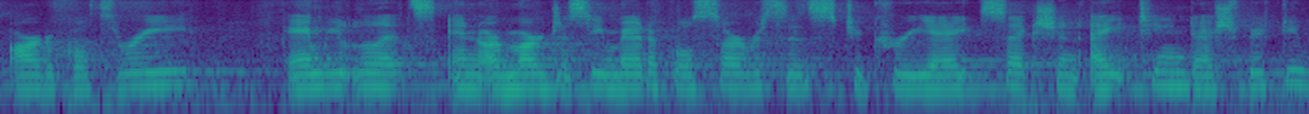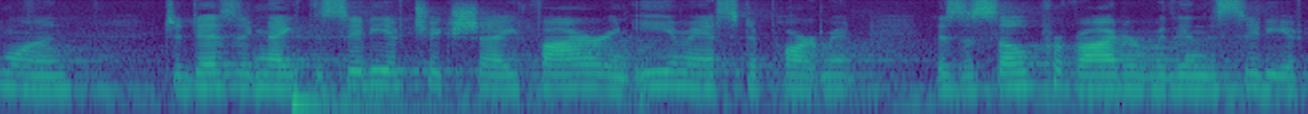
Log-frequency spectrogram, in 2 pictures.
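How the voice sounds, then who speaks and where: A woman's voice: fairly low pitch, a little hiss or hum. Woman chairing a meeting in an echoey chamber. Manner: steady, measured reading of legal text. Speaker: presiding council official. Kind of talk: formal meeting procedure, reading agenda items. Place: council chambers. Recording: echoey chamber with long reverb.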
